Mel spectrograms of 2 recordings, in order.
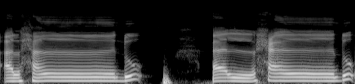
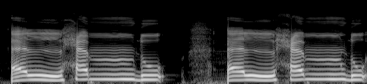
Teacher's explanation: Karena mim keluar makhrajnya dari syafatain syafatain itu dua bibir · cara melafalkan Izhar Syafawi adalah menjelaskan ya Bunyi mim sukun yang keluar dari bibir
